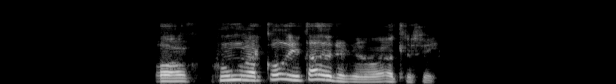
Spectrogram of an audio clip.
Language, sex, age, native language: Icelandic, male, 50-59, Icelandic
